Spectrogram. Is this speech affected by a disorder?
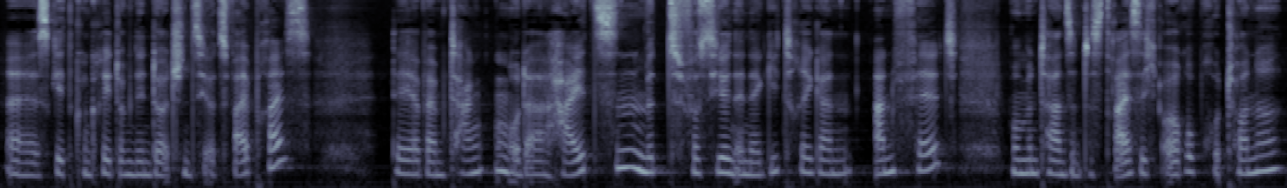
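No.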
